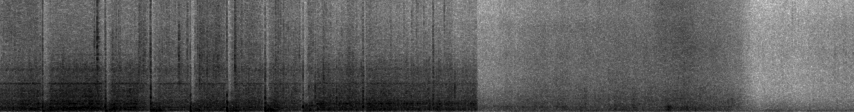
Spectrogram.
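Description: Hammers striking and chipping away at a moulded relief on a wall, many irregular sharp knocks over a noisy background. About six seconds in, the sound drops abruptly to a much quieter, steady outdoor hiss that fades near the end.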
